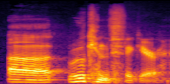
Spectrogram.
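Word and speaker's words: Rückenfigur: Rukin figure. I never know if I'm pronouncing that right. – Perfect.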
